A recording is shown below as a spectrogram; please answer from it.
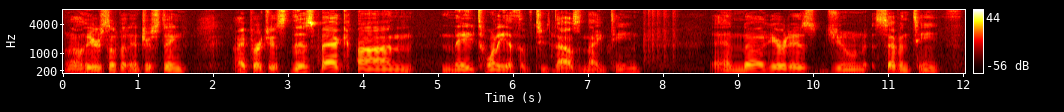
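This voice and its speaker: A man with a scratchy voice giving a relaxed, casual hands-on review of a cheap car stereo, explaining each step with plenty of pauses and "uh"s. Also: sits low, creaky. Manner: relaxed, unhurried explaining with frequent "uh"s. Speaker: car audio hobbyist reviewer.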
